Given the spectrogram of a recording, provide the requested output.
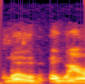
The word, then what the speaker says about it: Globe Aware: Spotify, all that with Globe Aware. A lot of people say global I think make it two syllables but it's just globe awar.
